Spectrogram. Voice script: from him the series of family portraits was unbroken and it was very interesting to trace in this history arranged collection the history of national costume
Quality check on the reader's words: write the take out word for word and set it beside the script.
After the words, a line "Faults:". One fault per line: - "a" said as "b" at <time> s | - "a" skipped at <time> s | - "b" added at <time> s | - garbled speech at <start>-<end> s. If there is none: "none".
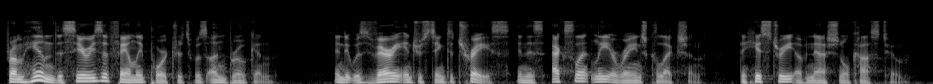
from him the series of family portraits was unbroken and it was very interesting to trace in this excellently arranged collection the history of national costume
Faults:
- "history" said as "excellently" at 5.5 s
